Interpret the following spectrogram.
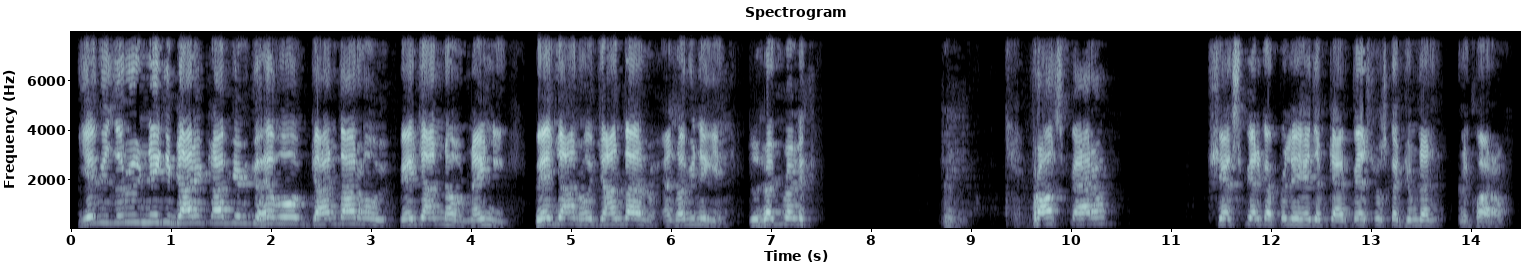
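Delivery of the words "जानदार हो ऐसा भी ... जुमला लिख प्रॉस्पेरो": normal talking voice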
